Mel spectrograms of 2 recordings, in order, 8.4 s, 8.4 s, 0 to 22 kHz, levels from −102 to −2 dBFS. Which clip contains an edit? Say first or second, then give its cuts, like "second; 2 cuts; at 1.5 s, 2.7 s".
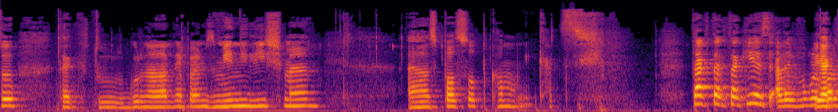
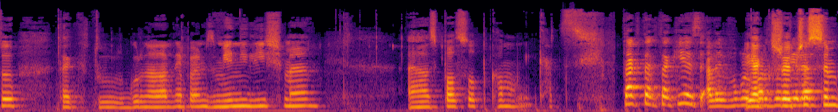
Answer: second; 1 cut; at 6.1 s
